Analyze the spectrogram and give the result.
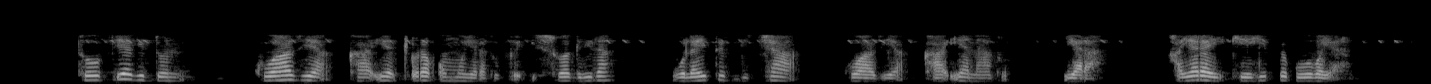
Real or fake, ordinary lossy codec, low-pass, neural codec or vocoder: real; AAC, 16 kbps; 7.2 kHz; none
